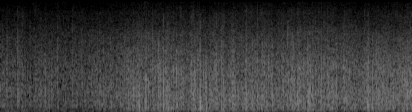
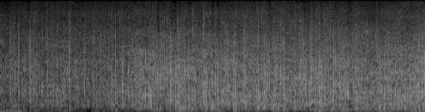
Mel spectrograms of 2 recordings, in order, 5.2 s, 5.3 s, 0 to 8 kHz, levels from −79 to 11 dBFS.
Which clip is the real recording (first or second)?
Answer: first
